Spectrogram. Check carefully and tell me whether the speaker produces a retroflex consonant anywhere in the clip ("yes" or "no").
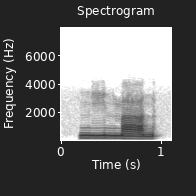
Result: no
